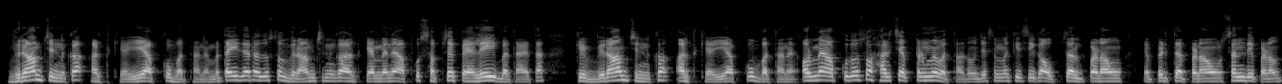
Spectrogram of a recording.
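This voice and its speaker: A male teacher talks fast through an exam-prep lesson, posing his own questions and answering them, his voice rising on each check and dropping low for the answer. The recording is dry and the audio dull.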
